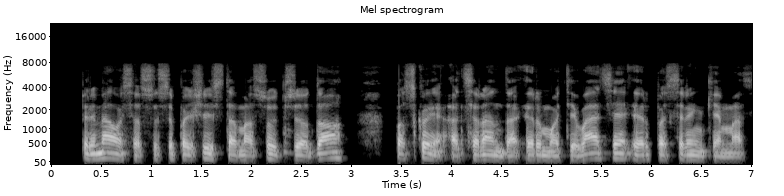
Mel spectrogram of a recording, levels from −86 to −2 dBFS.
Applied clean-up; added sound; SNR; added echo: none; none; none; none.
